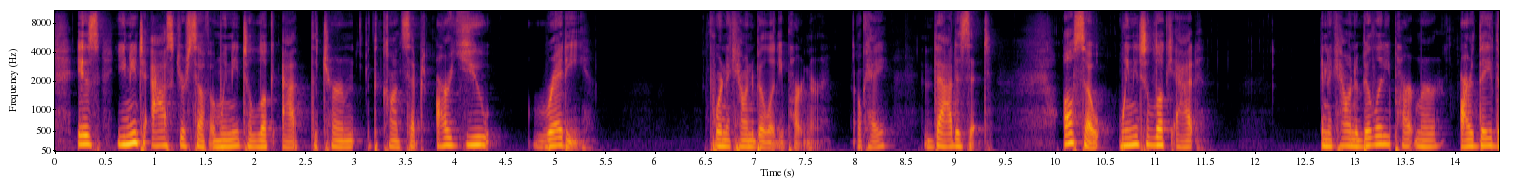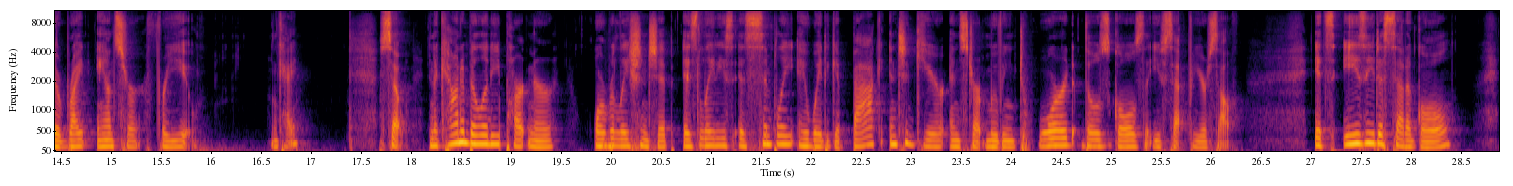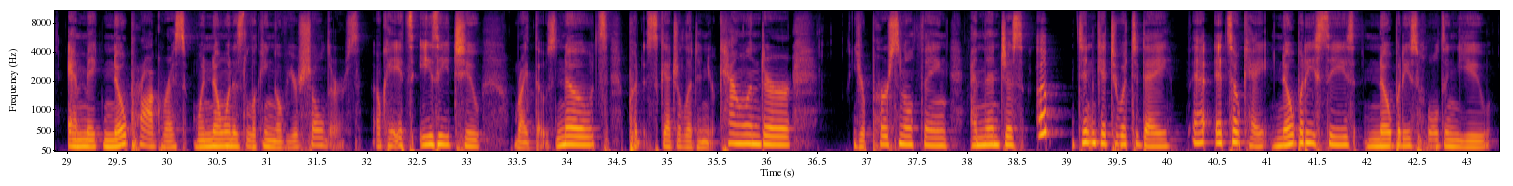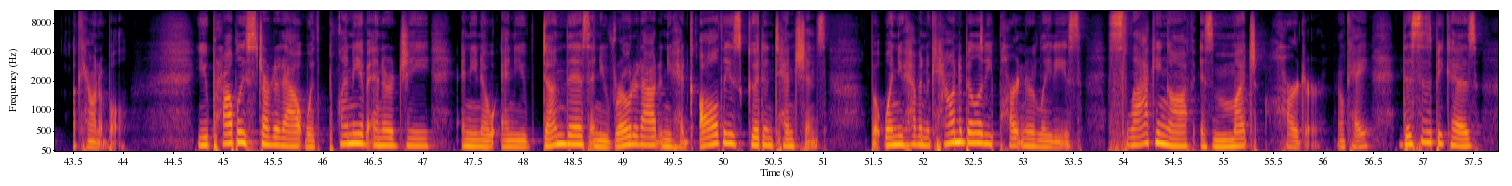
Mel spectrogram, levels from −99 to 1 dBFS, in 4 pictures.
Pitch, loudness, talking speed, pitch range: 160 Hz, -25 LUFS, 175 wpm, 145-190 Hz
